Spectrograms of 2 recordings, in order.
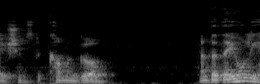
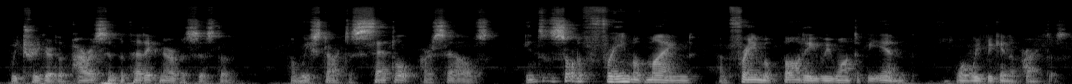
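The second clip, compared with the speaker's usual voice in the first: ordinary talk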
